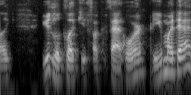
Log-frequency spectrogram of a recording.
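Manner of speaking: acted deadpan delivery. Recalling teenage antics with friends, speaker acts out a deadpan delivery. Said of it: "like going up to people like deadpan face".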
